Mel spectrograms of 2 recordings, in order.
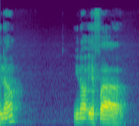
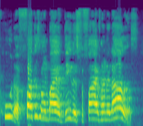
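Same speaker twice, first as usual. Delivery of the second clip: high-pitched, incredulous outburst; retold incredulity; 9 semitones higher, 3 dB louder than usual. Vlogger recalling his reaction to Yeezy prices, high and incredulous. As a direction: exclaim it in mock outrage, pitched way up.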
